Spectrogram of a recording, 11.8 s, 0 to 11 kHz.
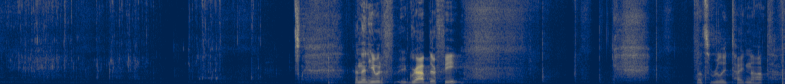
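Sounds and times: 
water poured into a basin: 0.0 - 4.0
speech: 5.3 - 7.2, 10.5 - 11.7.

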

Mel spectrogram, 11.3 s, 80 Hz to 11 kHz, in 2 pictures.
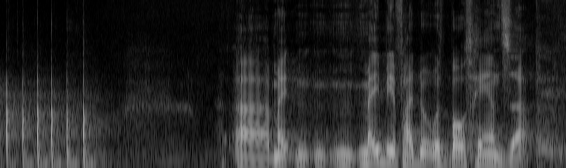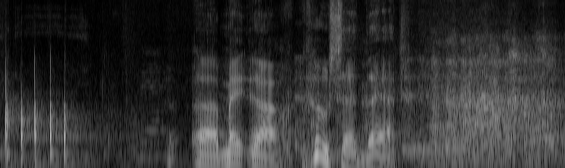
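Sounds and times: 
knuckles knocking on a hard surface: 0.0 - 1.0, 5.7 - 6.5
speech: 2.4 - 5.5, 7.6 - 10.1
laughter: 8.4 - 11.3.

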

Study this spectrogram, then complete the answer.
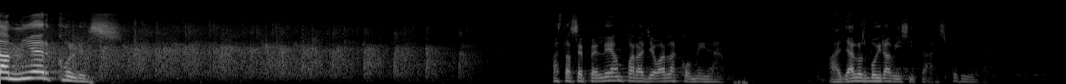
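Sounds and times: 
speech: 0.0 - 1.2, 5.5 - 7.4, 8.3 - 9.9
crowd applauding: 0.0 - 5.0.

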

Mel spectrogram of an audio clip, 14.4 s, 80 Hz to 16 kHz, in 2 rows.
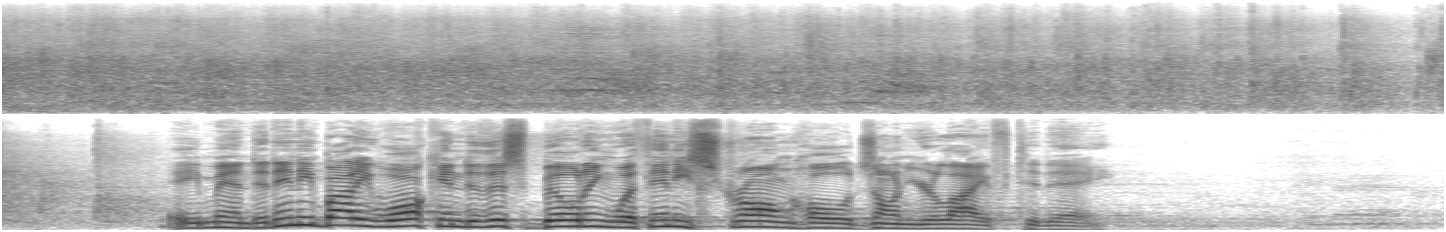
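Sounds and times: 
large crowd applauding: 0.0 - 8.0
speech: 8.0 - 12.8.

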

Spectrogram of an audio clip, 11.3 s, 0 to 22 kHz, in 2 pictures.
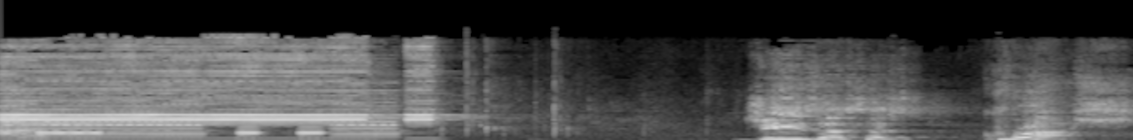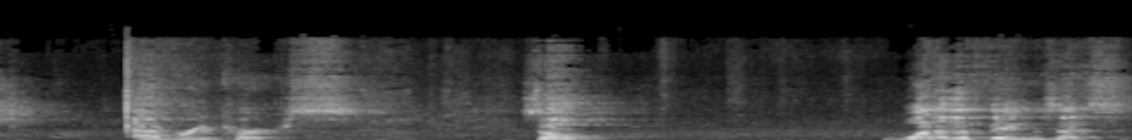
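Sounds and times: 
car horns honking: 0.0 - 2.6
speech: 3.8 - 5.5, 6.3 - 7.3, 8.4 - 8.7, 10.1 - 11.3.

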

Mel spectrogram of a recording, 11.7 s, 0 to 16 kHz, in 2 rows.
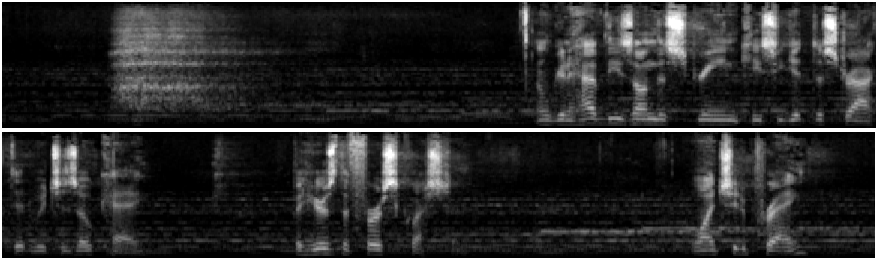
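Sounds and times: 
deep breath: 0.4 - 3.1
speech: 3.6 - 7.0, 7.8 - 9.2, 10.4 - 11.3.

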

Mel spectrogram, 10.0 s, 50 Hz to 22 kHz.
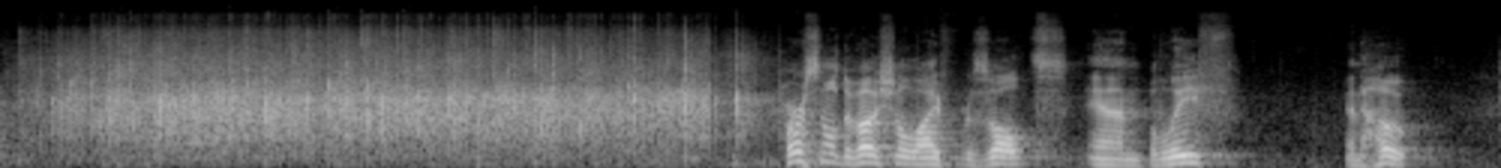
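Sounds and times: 
audience applause: 0.0 - 5.2
speech: 5.2 - 8.2, 9.0 - 9.5.

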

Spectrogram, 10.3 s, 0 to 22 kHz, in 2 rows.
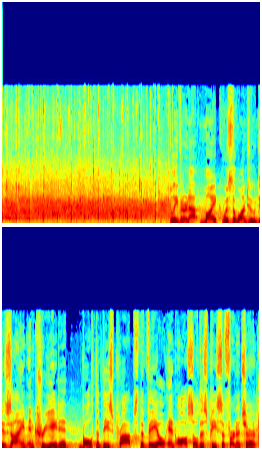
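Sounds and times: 
audience applause: 0.0 - 3.6
speech: 3.4 - 10.3.

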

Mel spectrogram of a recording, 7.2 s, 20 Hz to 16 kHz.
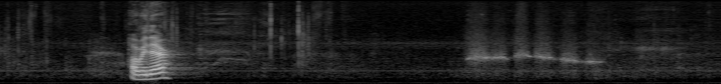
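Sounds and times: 
speech: 1.4 - 1.9
weak breathy whistling attempt: 4.7 - 6.8.

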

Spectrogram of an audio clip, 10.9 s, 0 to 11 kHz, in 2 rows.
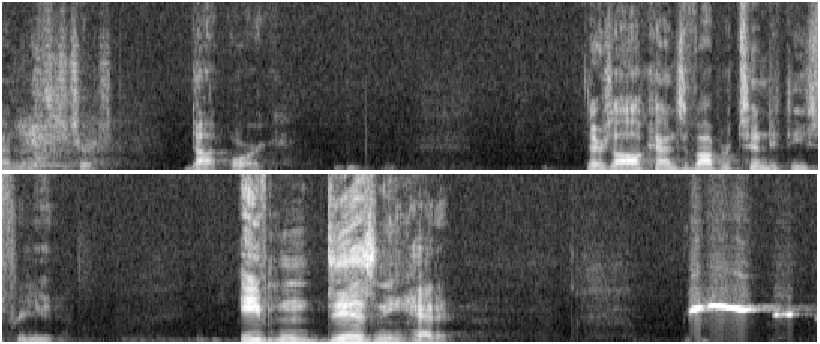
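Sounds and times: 
speech: 0.0 - 2.6, 3.9 - 5.9, 7.0 - 8.5
person whistling a film song melody: 10.0 - 10.8.

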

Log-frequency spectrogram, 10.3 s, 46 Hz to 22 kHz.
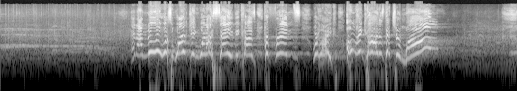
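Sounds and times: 
audience applause: 0.0 - 3.2
speech: 2.7 - 8.7
laughter: 8.9 - 10.3.

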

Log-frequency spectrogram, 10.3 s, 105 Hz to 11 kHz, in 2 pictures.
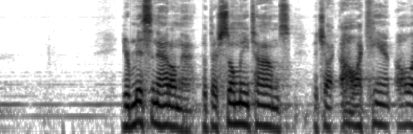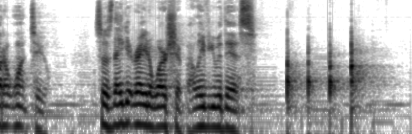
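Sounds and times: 
speech: 1.6 - 8.4
knocking on a wooden door: 8.8 - 9.9.

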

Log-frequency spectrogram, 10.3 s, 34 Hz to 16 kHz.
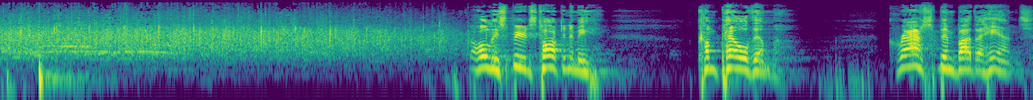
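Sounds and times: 
large audience applause: 0.0 - 4.7
speech: 4.7 - 6.1, 7.0 - 7.9, 9.0 - 10.3.

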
